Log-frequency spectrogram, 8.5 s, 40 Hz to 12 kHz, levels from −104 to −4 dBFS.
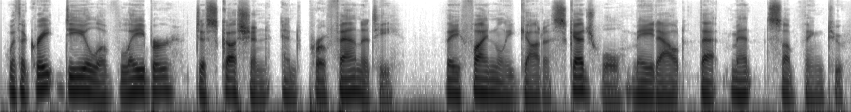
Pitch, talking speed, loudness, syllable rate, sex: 100 Hz, 150 wpm, -20 LUFS, 4.4 syllables/s, male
